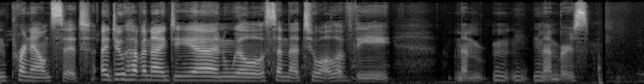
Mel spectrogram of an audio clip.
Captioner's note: speaking French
